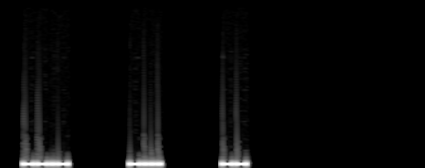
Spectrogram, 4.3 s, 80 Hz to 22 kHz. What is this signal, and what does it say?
Morse code, heard as a keyed tone, about 36 wpm, spaced as for 12 wpm, 700 Hz. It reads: QBM
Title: USA Call Signs - 5 Characters - 6x Character Spacing - 35wpm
